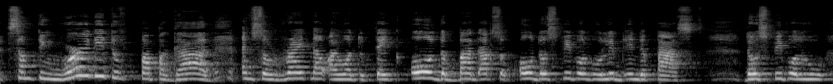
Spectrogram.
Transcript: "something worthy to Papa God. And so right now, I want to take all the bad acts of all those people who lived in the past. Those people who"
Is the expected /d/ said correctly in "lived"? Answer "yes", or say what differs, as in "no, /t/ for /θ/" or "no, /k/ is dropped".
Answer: yes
